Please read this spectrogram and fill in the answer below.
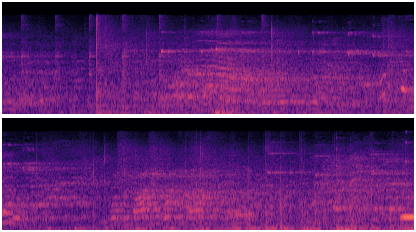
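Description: Handball match play in a sports hall: the ball bouncing and slapping on the wooden floor, with sharp knocks about a second in and again about four seconds in. Shoes squeak briefly and players call out, all echoing in the large hall.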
